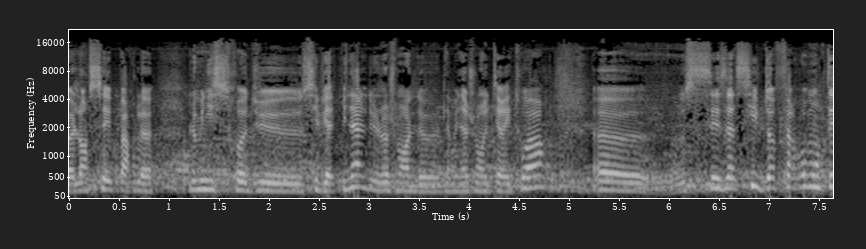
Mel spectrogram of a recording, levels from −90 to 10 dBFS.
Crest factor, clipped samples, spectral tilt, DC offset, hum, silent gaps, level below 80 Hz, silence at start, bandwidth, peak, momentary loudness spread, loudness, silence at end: 16 dB; under 0.1%; -2 dB/octave; under 0.1%; none; none; -62 dBFS; 0 s; 17.5 kHz; -6 dBFS; 8 LU; -22 LUFS; 0 s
